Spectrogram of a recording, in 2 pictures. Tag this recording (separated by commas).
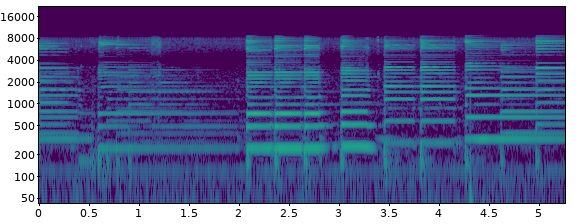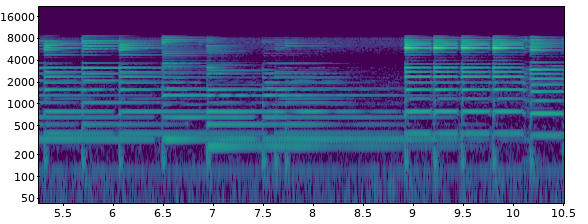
Musical instrument, Guitar, Music, Plucked string instrument, Acoustic guitar, Strum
